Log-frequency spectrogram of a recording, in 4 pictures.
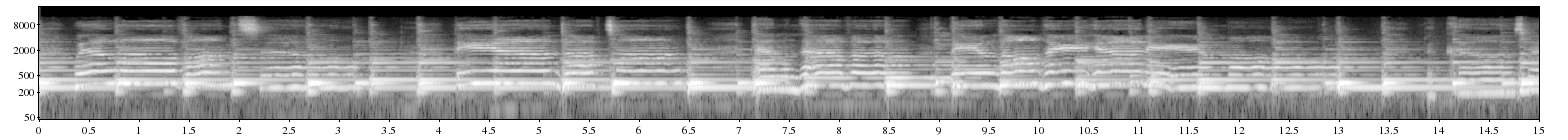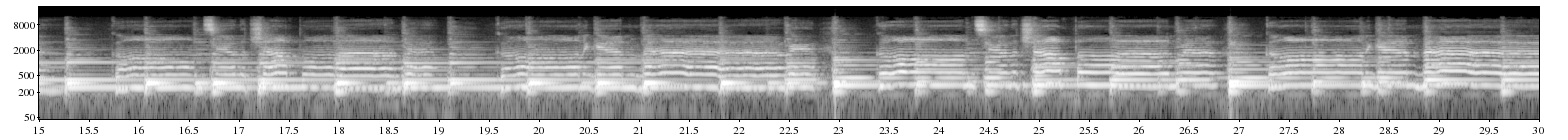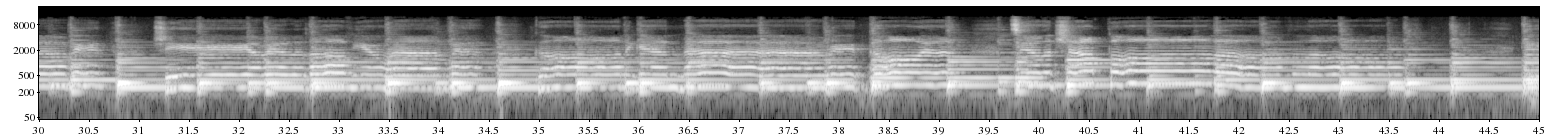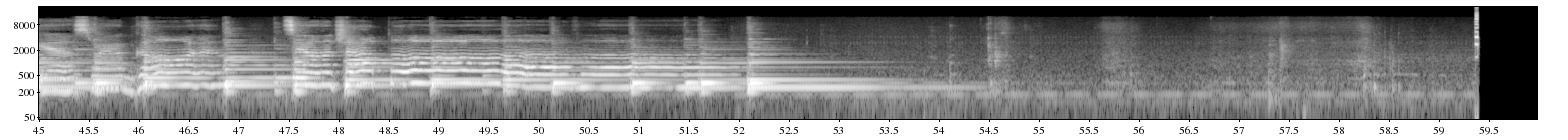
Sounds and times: Ukulele: 0:00.0 - 0:54.8.

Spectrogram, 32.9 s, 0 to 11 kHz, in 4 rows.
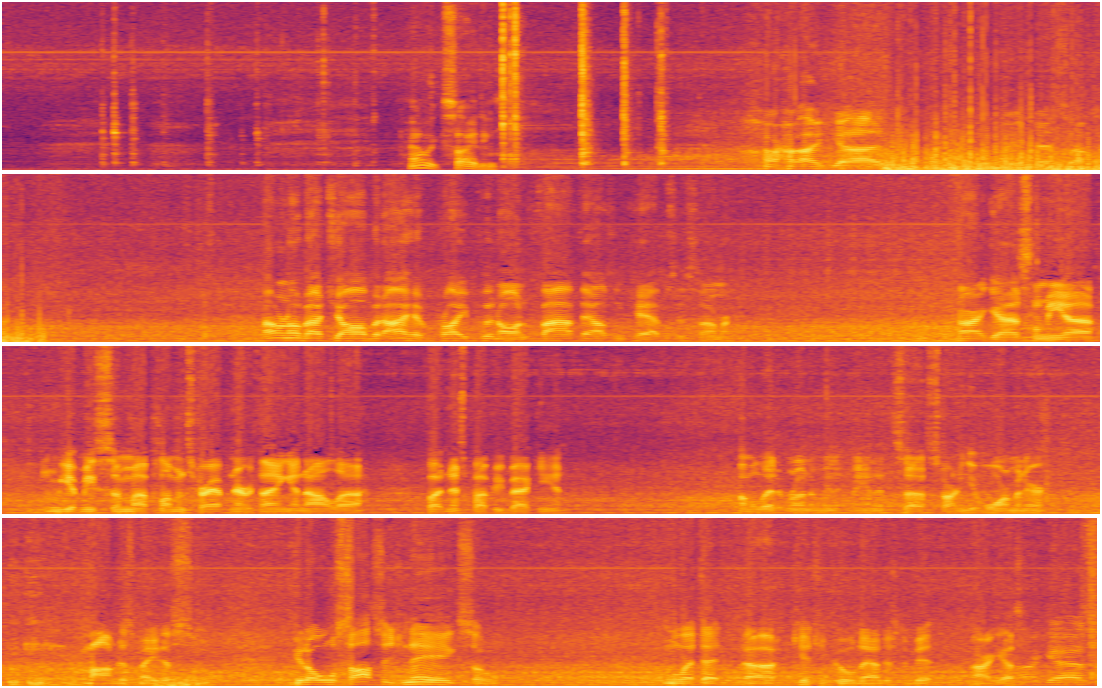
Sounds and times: Mechanical fan: 0:00.0 - 0:32.9.

